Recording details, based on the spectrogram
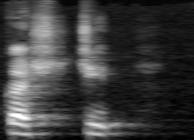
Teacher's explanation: पे एग्जांपल है कह प्लस चित तो ये हो जाएगा कश्चित विसर्ग के स्थान पे श आ गया है यहां पे क्योंकि सामने च छ आया हुआ है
